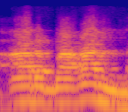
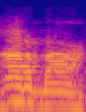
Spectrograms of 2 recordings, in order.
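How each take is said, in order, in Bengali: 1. শব্দের শেষে একটি যোগ করা n ধ্বনি আছে। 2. শব্দটি স্বরধ্বনি দিয়ে শেষ হয়, n নেই। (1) "না" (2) "আরবাআ আরবাআন না আরবাআ"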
